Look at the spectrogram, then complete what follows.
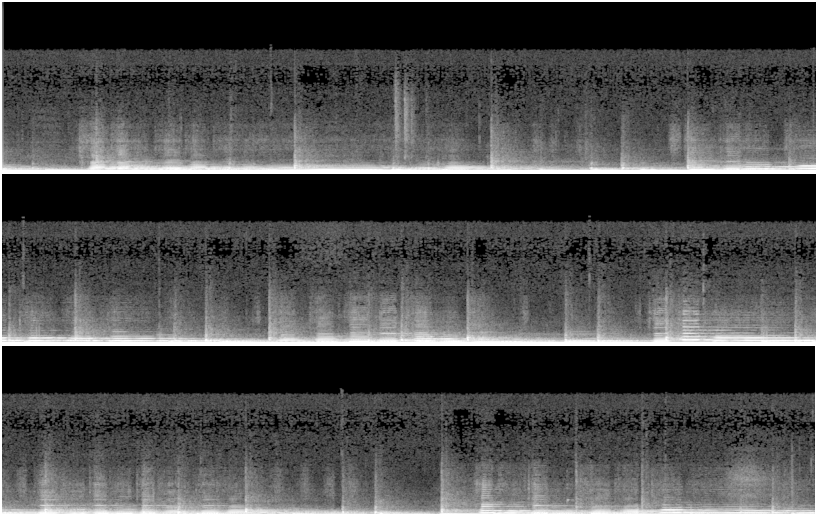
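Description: A woman sings over gently strummed and plucked guitar, the music close and steady at a moderate level for the whole stretch, with no talking.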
